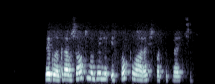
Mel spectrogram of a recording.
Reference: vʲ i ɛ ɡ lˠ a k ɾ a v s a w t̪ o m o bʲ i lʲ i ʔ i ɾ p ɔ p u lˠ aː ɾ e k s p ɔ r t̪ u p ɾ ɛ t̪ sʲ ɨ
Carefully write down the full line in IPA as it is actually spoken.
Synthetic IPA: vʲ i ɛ ɡ lˠ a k ɾ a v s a w t̪ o m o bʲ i lʲ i ʔ i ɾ p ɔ p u lˠ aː ɾ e k s p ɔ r t̪ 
